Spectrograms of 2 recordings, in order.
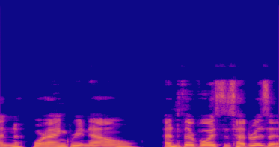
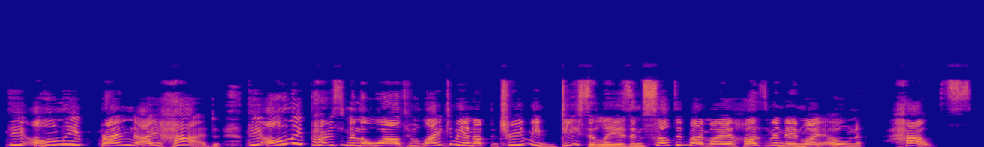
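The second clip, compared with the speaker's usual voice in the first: sobbing; 11 semitones higher than usual. A narrator's reading. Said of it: "she sobbed".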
